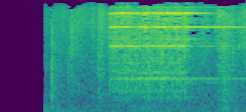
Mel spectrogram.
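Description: A single bright bell-like ring, about a second long, beginning about a second in and fading at the end, over faint room background that comes in just before it.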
